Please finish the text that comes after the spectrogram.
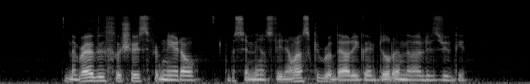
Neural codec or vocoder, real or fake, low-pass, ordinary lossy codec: autoencoder, 22.05 kHz, a latent of 192 numbers a frame, VITS, trained on many speakers; fake; 9.9 kHz; none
